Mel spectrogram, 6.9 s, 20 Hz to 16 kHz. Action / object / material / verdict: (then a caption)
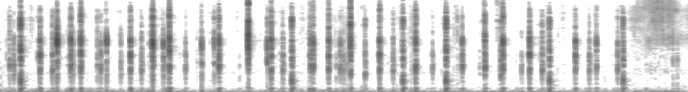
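tap / mechanical keyboard with plastic keycaps / plastic / none. Fingertips type, mostly with one hand, on a D84 mechanical keyboard with brown switches and cream and red plastic keycaps. About 37 short, sharp, bright clacks come in a quick uneven run, each dying away almost at once over a faint low hum. A soft hiss rises in the last half second.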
